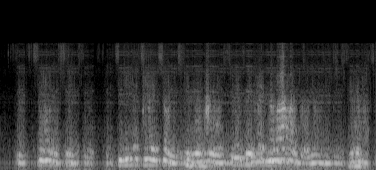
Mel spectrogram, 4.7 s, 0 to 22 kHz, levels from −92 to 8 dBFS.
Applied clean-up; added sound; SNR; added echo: neural separator model SepFormer DNS4.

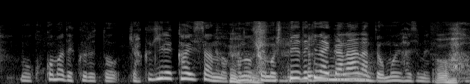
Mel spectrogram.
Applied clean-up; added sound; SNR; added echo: none; none; none; none.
